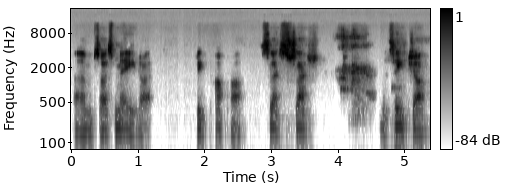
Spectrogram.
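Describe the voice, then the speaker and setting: A man's voice: rumbling low, steady tone, slow pace, fairly bright tone, breathy edge, rough recording. A man hosting a casual interview, chatty and teasing, with playful jokes. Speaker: podcast host.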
